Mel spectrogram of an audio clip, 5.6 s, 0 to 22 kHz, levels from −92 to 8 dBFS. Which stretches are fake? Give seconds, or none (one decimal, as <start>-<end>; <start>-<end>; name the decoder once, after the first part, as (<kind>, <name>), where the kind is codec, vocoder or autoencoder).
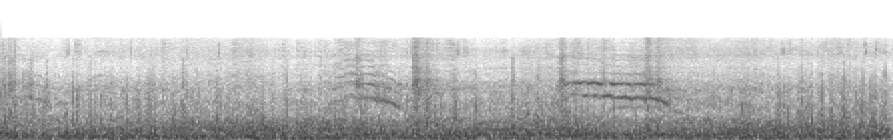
3.1-4.7 (autoencoder, DAC-VAE)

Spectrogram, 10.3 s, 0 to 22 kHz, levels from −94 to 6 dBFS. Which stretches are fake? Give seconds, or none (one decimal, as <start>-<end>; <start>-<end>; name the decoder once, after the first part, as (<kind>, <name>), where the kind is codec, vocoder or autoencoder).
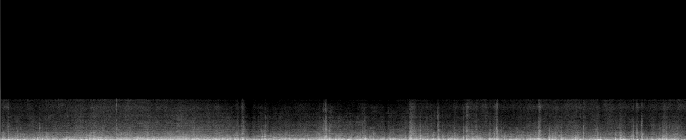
0.0-10.3 (codec, SNAC)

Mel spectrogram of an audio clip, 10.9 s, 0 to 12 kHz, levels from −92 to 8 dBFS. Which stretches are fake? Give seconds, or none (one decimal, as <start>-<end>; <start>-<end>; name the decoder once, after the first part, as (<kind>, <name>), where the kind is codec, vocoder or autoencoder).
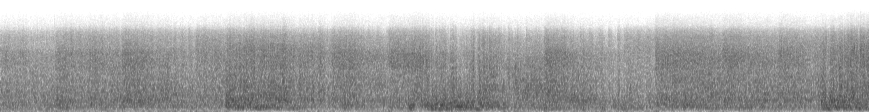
7.9-8.7 (autoencoder, DAC-VAE)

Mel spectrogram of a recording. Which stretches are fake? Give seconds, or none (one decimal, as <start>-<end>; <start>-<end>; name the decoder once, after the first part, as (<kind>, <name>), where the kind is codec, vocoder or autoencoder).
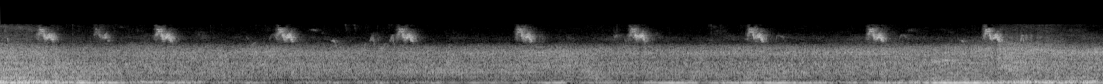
0.0-10.1 (vocoder, Vocos)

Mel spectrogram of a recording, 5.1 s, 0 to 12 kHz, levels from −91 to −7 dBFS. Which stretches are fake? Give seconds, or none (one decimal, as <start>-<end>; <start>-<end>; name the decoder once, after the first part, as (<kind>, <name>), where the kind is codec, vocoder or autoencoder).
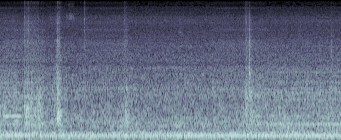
0.0-0.7 (autoencoder, DAC-VAE); 1.2-1.9; 3.2-4.0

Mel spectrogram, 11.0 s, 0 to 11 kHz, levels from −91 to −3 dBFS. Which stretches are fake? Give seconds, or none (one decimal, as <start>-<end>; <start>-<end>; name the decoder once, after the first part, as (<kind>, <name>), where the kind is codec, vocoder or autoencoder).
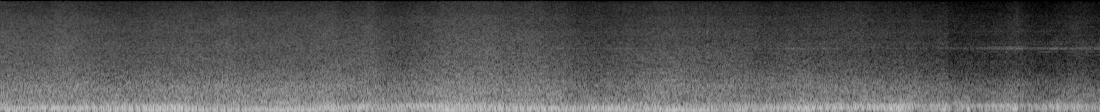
0.0-3.9 (vocoder, Vocos); 6.1-6.8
